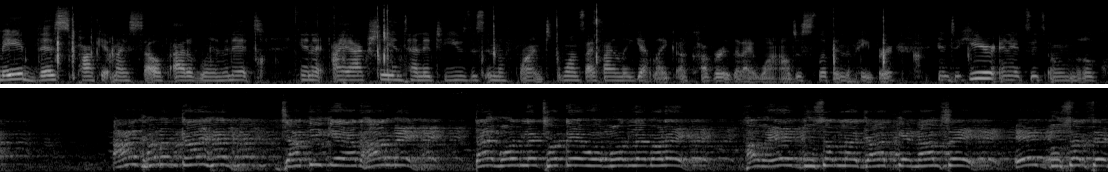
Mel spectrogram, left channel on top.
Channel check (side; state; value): both; different; correlation -0.01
